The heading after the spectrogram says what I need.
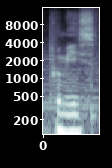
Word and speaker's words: pumice: Was so torn between Americano and Pumice SE. Ooh. I keep saying Pumice Stones because that's how my mom pronounced it, but it's pumice.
